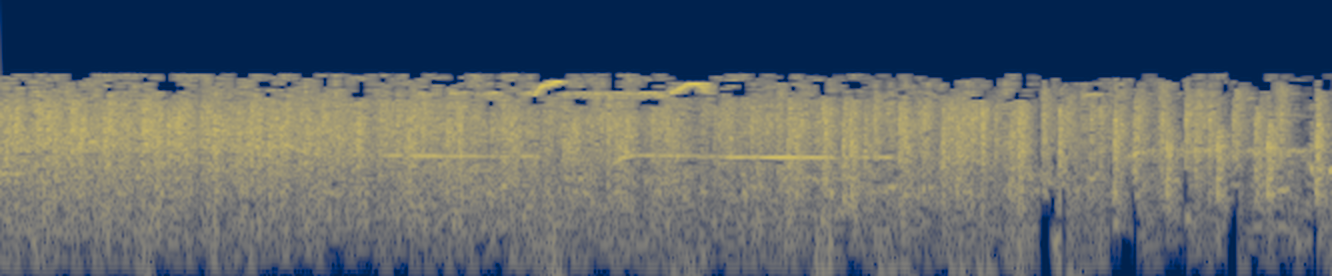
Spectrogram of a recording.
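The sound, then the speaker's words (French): An audience applauds steadily for over thirteen seconds, a dense, even wash of many hands clapping at a constant level, with faint sustained tones drifting underneath. “Applaudissez donc pour l'Esprit Saint qui révèle ça sur le champ.”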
